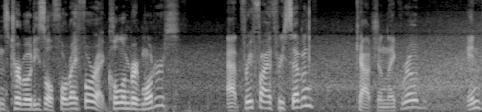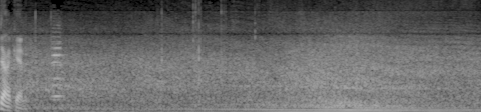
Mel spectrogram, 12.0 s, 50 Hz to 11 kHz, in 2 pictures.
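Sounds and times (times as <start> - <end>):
vehicle engine humming: 3.7 - 12.0.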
